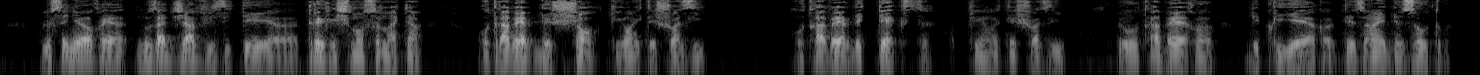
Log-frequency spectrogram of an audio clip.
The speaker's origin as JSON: {"language": "French", "country": "DR Congo", "said": "Moi, je suis du Congo, Congo-Kinshasa."}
